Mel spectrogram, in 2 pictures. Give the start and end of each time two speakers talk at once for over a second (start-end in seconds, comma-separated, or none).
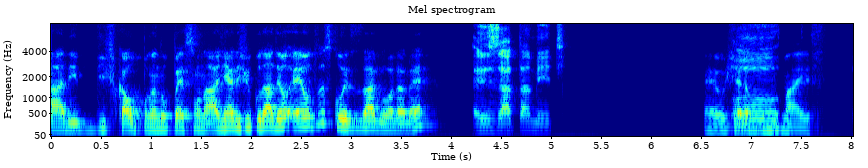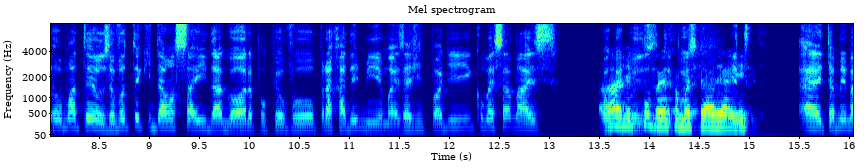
13.5-15.0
